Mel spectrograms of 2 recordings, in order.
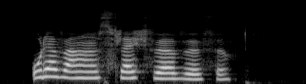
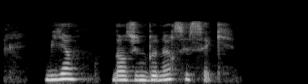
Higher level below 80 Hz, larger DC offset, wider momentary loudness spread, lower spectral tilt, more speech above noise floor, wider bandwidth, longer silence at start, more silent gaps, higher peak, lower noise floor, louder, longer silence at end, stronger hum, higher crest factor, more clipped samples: about the same, -62 dBFS vs -58 dBFS; neither; about the same, 14 LU vs 15 LU; about the same, -5 dB/octave vs -5.5 dB/octave; second, 52 dB vs over 73 dB; first, 11.5 kHz vs 8 kHz; about the same, 0.35 s vs 0.45 s; neither; about the same, -4 dBFS vs -4 dBFS; second, -69 dBFS vs under -90 dBFS; about the same, -17 LUFS vs -18 LUFS; about the same, 0.75 s vs 0.8 s; neither; about the same, 16 dB vs 16 dB; neither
